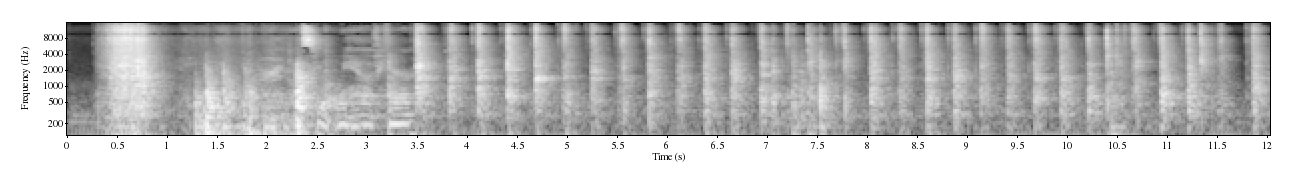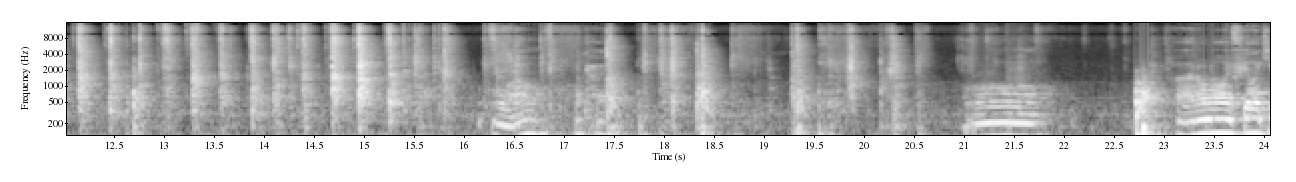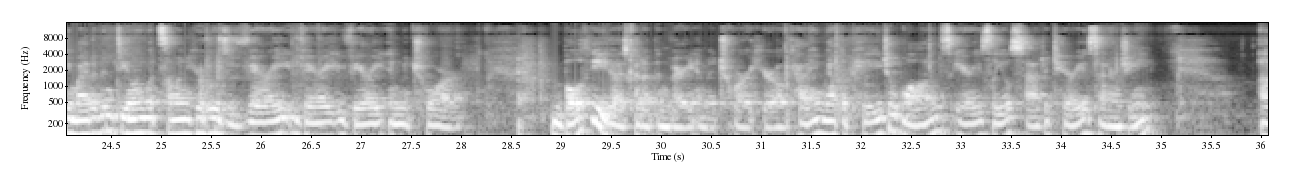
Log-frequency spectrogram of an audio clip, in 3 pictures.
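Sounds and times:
cards shuffled by hand: 0:00.3 - 0:01.0, 0:03.4 - 0:21.2.

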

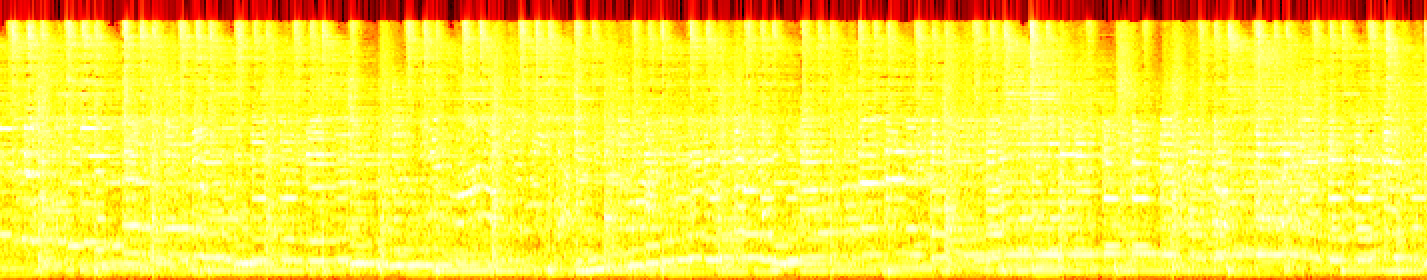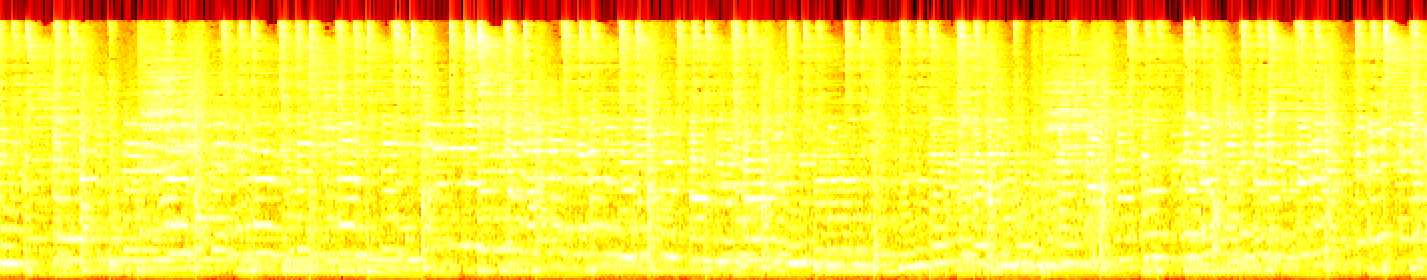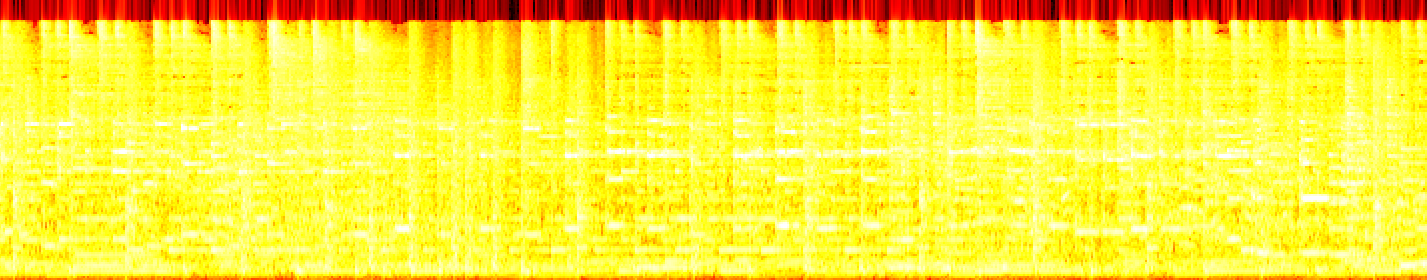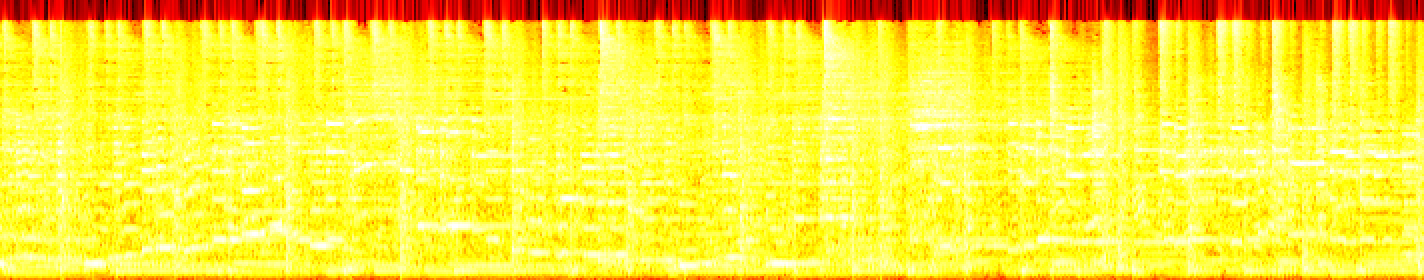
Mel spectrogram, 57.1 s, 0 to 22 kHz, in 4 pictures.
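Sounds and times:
bass: 0:00.0 - 0:57.0
bending electric guitar lead: 0:00.0 - 0:57.0
drum kit: 0:00.0 - 0:57.0.

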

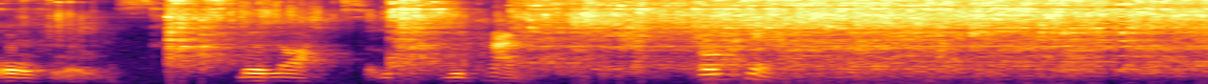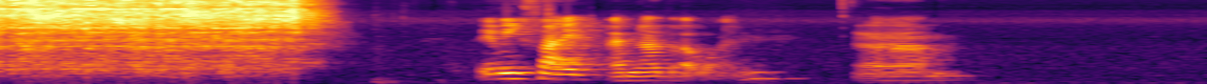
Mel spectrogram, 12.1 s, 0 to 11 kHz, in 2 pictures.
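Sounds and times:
shells rattling in wooden bowl: 0:00.0 - 0:07.8.

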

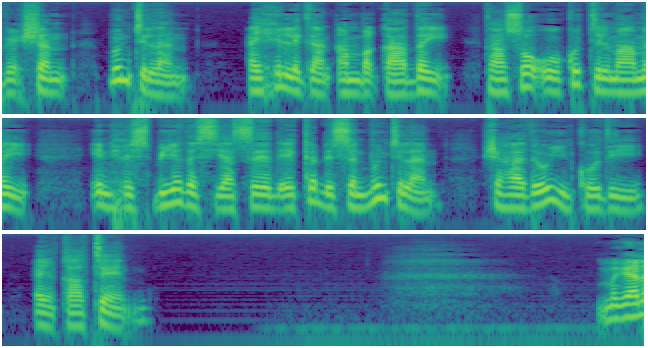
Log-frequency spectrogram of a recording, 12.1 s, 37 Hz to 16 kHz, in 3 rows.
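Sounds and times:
person speaking: 0:00.0 - 0:09.0, 0:11.7 - 0:12.0
faint breath drawn in: 0:10.4 - 0:11.5.

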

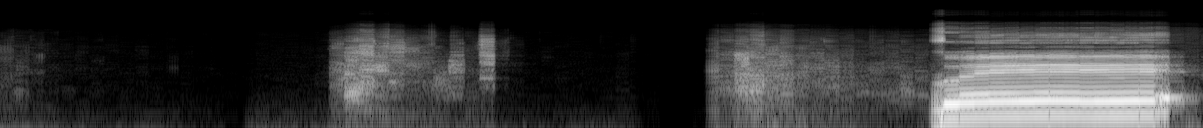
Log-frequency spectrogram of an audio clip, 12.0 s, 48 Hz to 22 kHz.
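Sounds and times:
cartoon character's low cry: 0:09.4 - 0:12.0.

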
